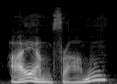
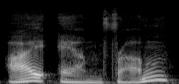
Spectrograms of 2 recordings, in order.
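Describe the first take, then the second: First: The phrase is spoken at moderate speed. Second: The phrase is spoken very slowly. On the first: "listen and repeat at a slightly faster pace" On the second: "listen and repeat very slowly after me"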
